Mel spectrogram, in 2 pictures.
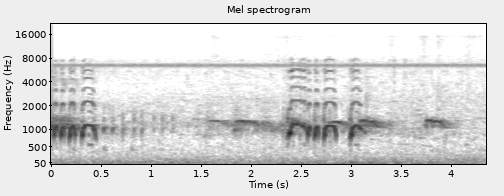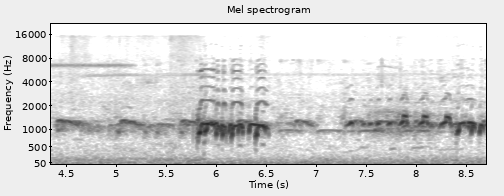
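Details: Zebra dove, local bird with a big voice, calling to lure others: three strong bursts of rapid, hooked coos separated by quieter cooing runs from other doves.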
